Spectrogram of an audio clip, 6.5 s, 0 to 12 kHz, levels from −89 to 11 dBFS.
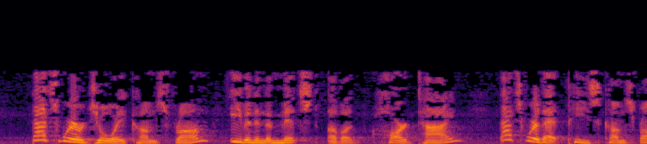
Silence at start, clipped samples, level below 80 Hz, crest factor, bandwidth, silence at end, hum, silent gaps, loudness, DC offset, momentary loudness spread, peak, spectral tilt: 0.3 s; under 0.1%; -56 dBFS; 18 dB; 6.4 kHz; 0 s; none; none; -18 LUFS; under 0.1%; 9 LU; 0 dBFS; -6 dB/octave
